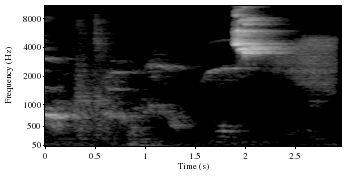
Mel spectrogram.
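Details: Parrot that talks and copies sound effects: soft wavering whistled notes, a brief quiet gap, then a sudden loud harsh screech that fades into a hissing tail.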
